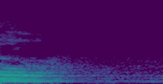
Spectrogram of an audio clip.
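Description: A newly fitted handlebar bell on an e-bike, just struck, ringing out and dying away over about a second and a half.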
